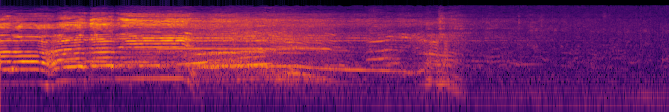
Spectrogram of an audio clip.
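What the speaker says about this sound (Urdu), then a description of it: "دوویں ہاتھ بلند کر کے ختم قرآن نعرہ حیدری" A large religious gathering celebrating Eid-e-Ghadeer bursts into a loud, sustained chant of the slogan Nara-e-Haidari, many voices shouting together and echoing before the roar fades out.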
